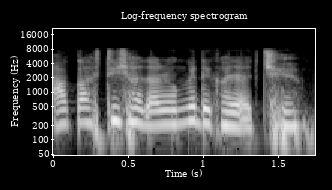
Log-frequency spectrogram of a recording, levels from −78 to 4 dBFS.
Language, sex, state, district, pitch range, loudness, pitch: Bengali, female, West Bengal, Alipurduar, 150-235 Hz, -12 LUFS, 215 Hz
